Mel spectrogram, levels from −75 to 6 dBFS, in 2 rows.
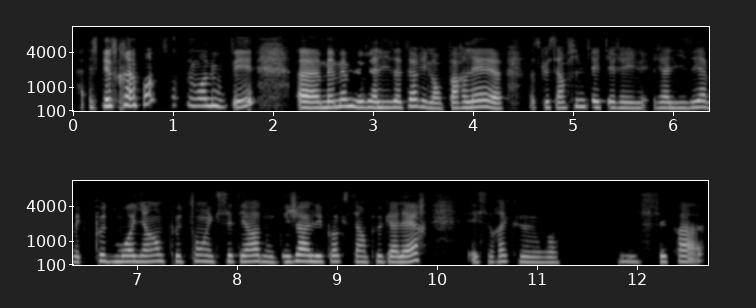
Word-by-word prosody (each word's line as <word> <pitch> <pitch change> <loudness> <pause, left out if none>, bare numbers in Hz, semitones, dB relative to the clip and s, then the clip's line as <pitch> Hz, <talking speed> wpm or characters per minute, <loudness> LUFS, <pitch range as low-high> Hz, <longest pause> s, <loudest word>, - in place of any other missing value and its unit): elle 240 - -5
est 270 +1 +8
vraiment, 320 +1 +4 0.3
vraiment 285 -2 -1
loupée, 285 - +1 0.5
heu, 220 -1 +8
mais 230 +1 +4
même 265 +1 +4
le 230 - +3
réalisateur, 230 +3 +2
il 215 -4 -1
en 195 - -2
parlait, 220 +2 +2
heu, - - -4 0.3
parce - - -13
que 225 - -3
c'est 220 -1 -4
un 215 - -3
film 260 +3 -3
qui 240 - -3
a - - +5
été 225 0 -1
rél 210 -1 -4
réalisé 210 +2 -2
avec 210 -4 -3
peu 245 -1 -1
de 215 - -9
moyens, 225 +1 -1
peu 225 -1 -5
de - - -22
temps 235 0 -5
et 220 - -5
cetera. 225 +1 -1
Donc 205 -3 -7
déjà 235 +3 +2
à 225 - +1
l'époque, 220 +1 -1
c'était 220 - -7
un 210 -1 -5
peu 220 +1 -4
galère 210 +5 +1 0.4
et - - -8
c'est 205 - -14
vrai 220 +2 -4
que 205 -3 -6
bon, 195 0 -8 0.6
il 215 -1 -10
c'est 215 -1 -5
pas 220 0 -1
225 Hz, 230 wpm, -23 LUFS, 215-235 Hz, 0.6 s, est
